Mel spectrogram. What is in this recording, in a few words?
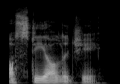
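"osteology", British English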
